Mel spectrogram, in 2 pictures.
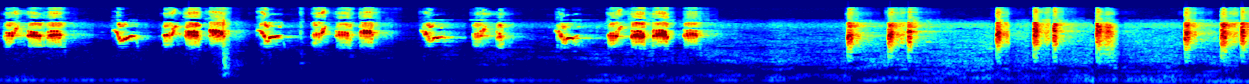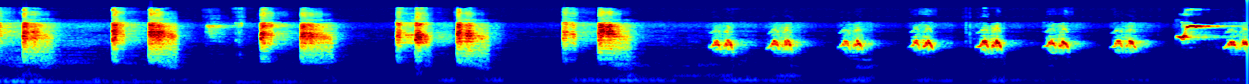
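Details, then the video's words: A long-tailed shrike sings a varied run of chirps and scratchy buzzes, then settles into a steady series of clear repeated notes; a faint low hum and rustling sit beneath in the middle. "KICAUAN BURUNG PENTET gacor"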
